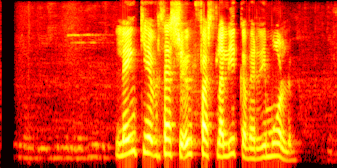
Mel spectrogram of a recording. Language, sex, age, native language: Icelandic, female, 50-59, Icelandic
